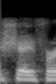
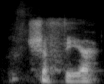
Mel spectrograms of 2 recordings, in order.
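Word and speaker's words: Shaffir: Ari Shafir, Ari Schaefer, if you will, if you want to pronounce it phonetically like an asshole. Shafir.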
